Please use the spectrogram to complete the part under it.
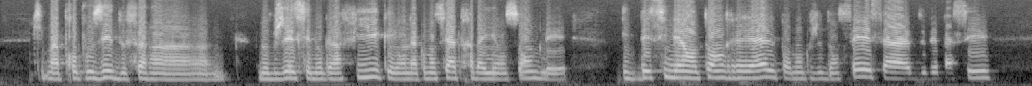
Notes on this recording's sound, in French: Cet épisode a été enregistré par téléphone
